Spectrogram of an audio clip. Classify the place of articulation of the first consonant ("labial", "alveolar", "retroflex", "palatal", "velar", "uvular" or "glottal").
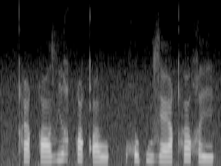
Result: uvular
